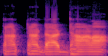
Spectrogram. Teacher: నాలికను పైకి తన్నుతున్న ట ట డ డ అనే మూర్ధన్యాలు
